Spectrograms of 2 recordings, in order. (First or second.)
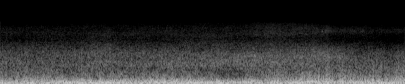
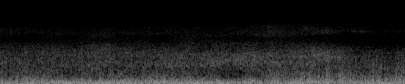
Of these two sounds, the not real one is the second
